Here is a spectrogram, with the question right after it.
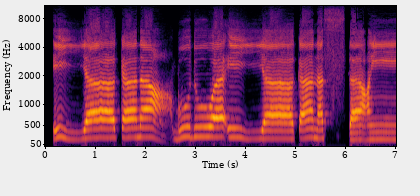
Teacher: Kalau iyyaka, i-nya kita panjangin, iyyaka. Tapi ada tasdid, Bu. Jadi ya-nya itu kita harus tekan dulu. Iya, tapi jangan berlebihan menekannya ya.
